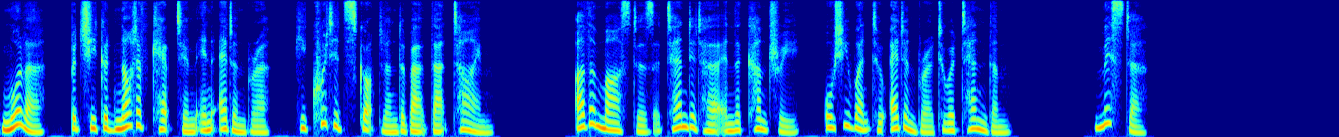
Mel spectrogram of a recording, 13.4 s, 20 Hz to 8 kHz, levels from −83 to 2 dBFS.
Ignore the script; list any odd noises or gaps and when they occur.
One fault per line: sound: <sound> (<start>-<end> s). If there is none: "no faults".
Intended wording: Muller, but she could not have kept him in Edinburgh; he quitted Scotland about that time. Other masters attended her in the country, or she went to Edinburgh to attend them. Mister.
no faults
